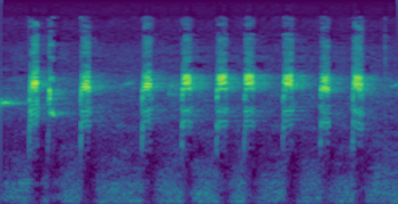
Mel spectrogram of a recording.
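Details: Sooty-headed bulbul in full song as a lure for others: a steady string of about ten short, bright chirps spaced roughly a quarter second apart, with a soft low murmur underneath.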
